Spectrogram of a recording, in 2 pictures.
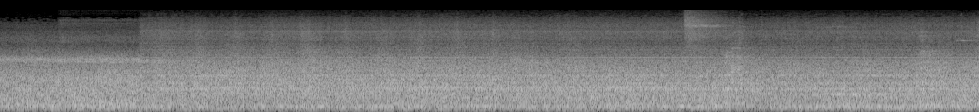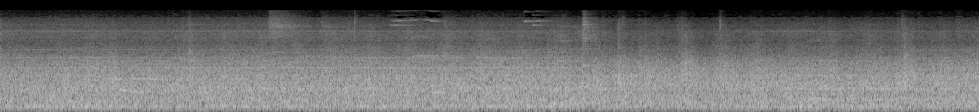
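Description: Steady mechanical din of a car assembly plant, with machinery and conveyors running and a few faint clanks.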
